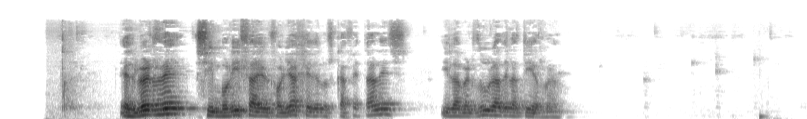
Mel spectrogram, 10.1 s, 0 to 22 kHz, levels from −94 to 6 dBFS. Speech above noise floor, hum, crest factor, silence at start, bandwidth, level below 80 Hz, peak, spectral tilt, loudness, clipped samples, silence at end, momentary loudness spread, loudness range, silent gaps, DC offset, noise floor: 64 dB; none; 22 dB; 0.8 s; 11.5 kHz; -58 dBFS; 0 dBFS; -5 dB/octave; -19 LUFS; under 0.1%; 3.1 s; 21 LU; 11 LU; none; under 0.1%; -82 dBFS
